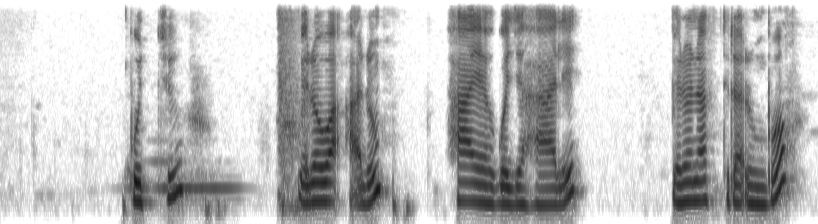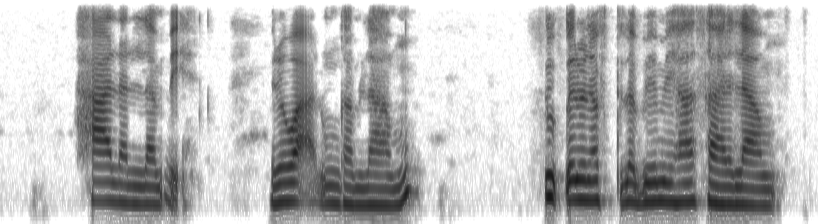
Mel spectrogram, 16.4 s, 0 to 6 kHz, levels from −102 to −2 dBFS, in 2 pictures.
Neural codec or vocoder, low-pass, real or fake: none; 5.4 kHz; real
